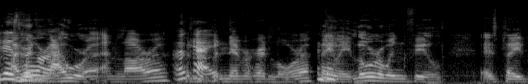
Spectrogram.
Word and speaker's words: Laura: ways Lizzie Annis plays Laura or Laura as they were pronouncing it I think that might just be an accent okay heavy-handed attempt at a Southern accent maybe I heard Lara every time but it is okay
